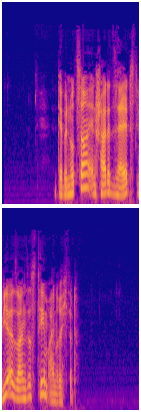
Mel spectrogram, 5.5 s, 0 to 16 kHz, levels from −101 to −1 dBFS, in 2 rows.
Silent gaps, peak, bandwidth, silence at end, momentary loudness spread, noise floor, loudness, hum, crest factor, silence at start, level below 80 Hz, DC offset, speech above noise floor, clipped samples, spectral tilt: none; 0 dBFS; 10.5 kHz; 1.25 s; 11 LU; -74 dBFS; -21 LUFS; 50 Hz at -50 dBFS; 24 dB; 1.15 s; -60 dBFS; under 0.1%; 52 dB; under 0.1%; -6 dB/octave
